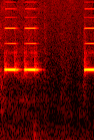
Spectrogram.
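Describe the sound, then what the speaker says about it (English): An alarm beeps in sharp, loud, high pairs, pauses, then starts beeping again. "there's our alarm again"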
